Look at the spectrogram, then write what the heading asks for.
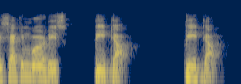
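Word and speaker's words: beta: बीटा and pronunciation इसकी की ऐसे है बी एज in book B okay so बीटा जैसे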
